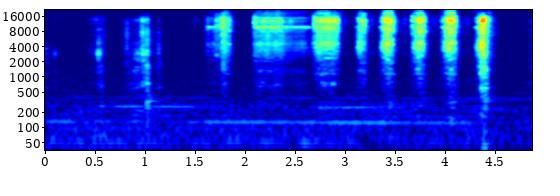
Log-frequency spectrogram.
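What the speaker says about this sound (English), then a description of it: "now I'm going to start a couple of screws" Screws being started by hand while reassembling a Kawasaki KE100 clutch: a quiet series of short metallic clicks and scrapes, several quick taps toward the end, close up, with no talk.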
